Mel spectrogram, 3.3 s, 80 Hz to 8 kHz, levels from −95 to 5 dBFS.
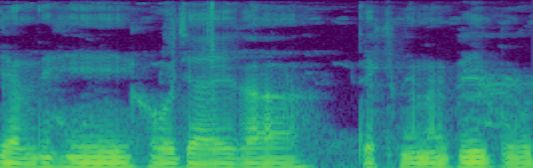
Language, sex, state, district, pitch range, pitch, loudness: Hindi, male, Chhattisgarh, Kabirdham, 85-90 Hz, 90 Hz, -17 LUFS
